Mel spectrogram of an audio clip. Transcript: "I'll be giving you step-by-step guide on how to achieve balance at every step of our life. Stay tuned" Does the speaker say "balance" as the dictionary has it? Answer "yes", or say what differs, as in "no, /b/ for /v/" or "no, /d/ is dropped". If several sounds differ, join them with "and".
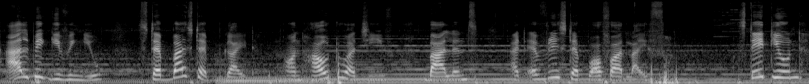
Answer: yes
